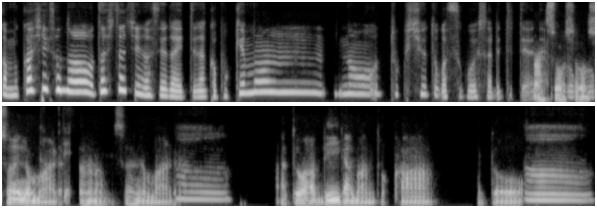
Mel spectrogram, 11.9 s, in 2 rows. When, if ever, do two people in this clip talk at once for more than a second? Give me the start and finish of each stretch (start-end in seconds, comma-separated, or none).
5.3-6.7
